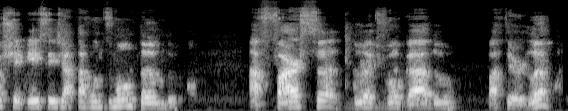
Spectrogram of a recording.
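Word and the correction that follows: Pathelin: É assim que Patelan. fala? Que pronuncia? Patelan. – Patelan, ah, então.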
